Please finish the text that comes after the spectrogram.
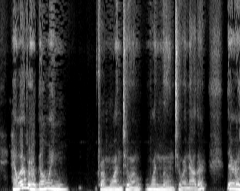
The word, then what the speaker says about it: Io: planet Mercury and finally that's how you pronounce that by the way I don't think it's called IO but AO has many active volcanoes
